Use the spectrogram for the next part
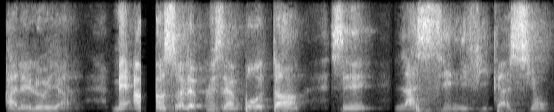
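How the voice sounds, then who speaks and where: A man's voice: on the high side, fairly even intonation, moderate pace, a bit bright, slightly rough. A man preaching a sermon as a pastor, calling out to the congregation and having them repeat after him. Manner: preacher calling out "Alléluia" and "Amen", call-and-response with the congregation.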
